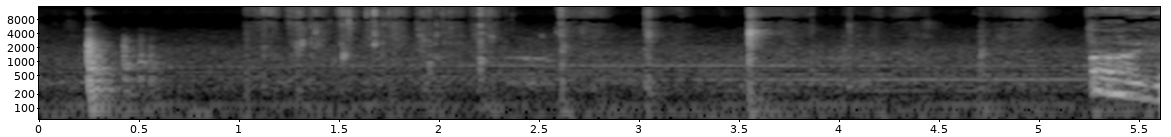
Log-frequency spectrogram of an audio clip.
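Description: Hands rub together and over skin with soft rustles.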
